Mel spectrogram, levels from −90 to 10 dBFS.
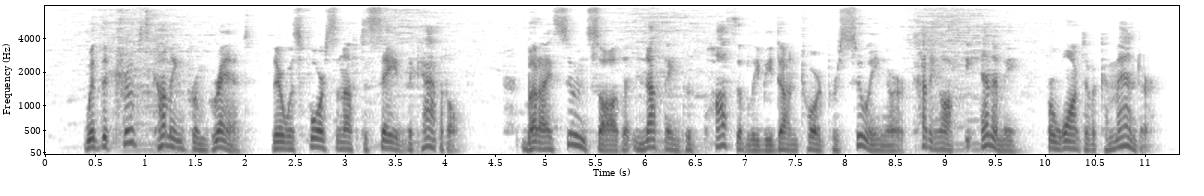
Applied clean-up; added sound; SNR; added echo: classical method WPE with log-MMSE.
